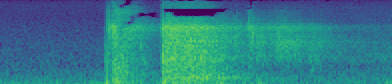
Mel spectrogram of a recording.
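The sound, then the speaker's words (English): A few sharp gunshot bangs from a turkey hunt. They are loud, abrupt cracks with short decays, and the last one is smaller. “Oh, gracious, you shot me again”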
